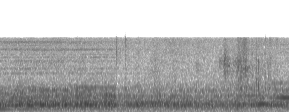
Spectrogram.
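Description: Film sound design of a deep-sea dive to a shipwreck: a dense, steady underwater rumble, with a few faint clicks about two seconds in and again near the end.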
